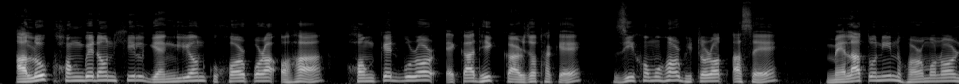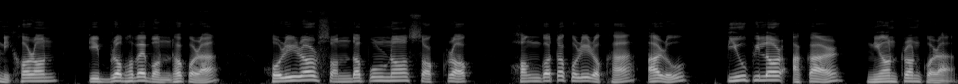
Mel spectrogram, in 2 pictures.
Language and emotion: Assamese, neutral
